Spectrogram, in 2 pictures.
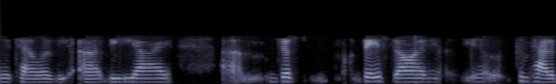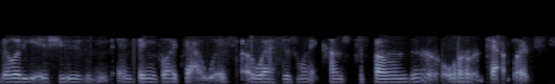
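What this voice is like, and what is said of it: Hoarse voice. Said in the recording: “I'm, I'm getting over the flu, so that's why I sound so hoarse.”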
